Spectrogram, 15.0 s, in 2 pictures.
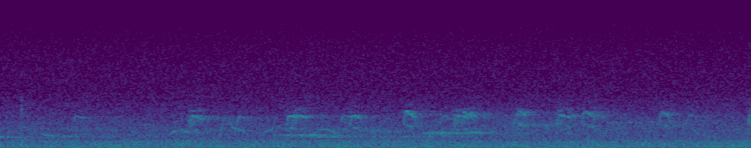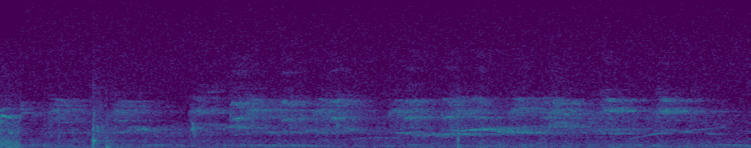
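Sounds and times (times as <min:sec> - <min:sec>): birds calling harshly: 0:07.5 - 0:15.0
higher bird calls: 0:07.5 - 0:15.0.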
